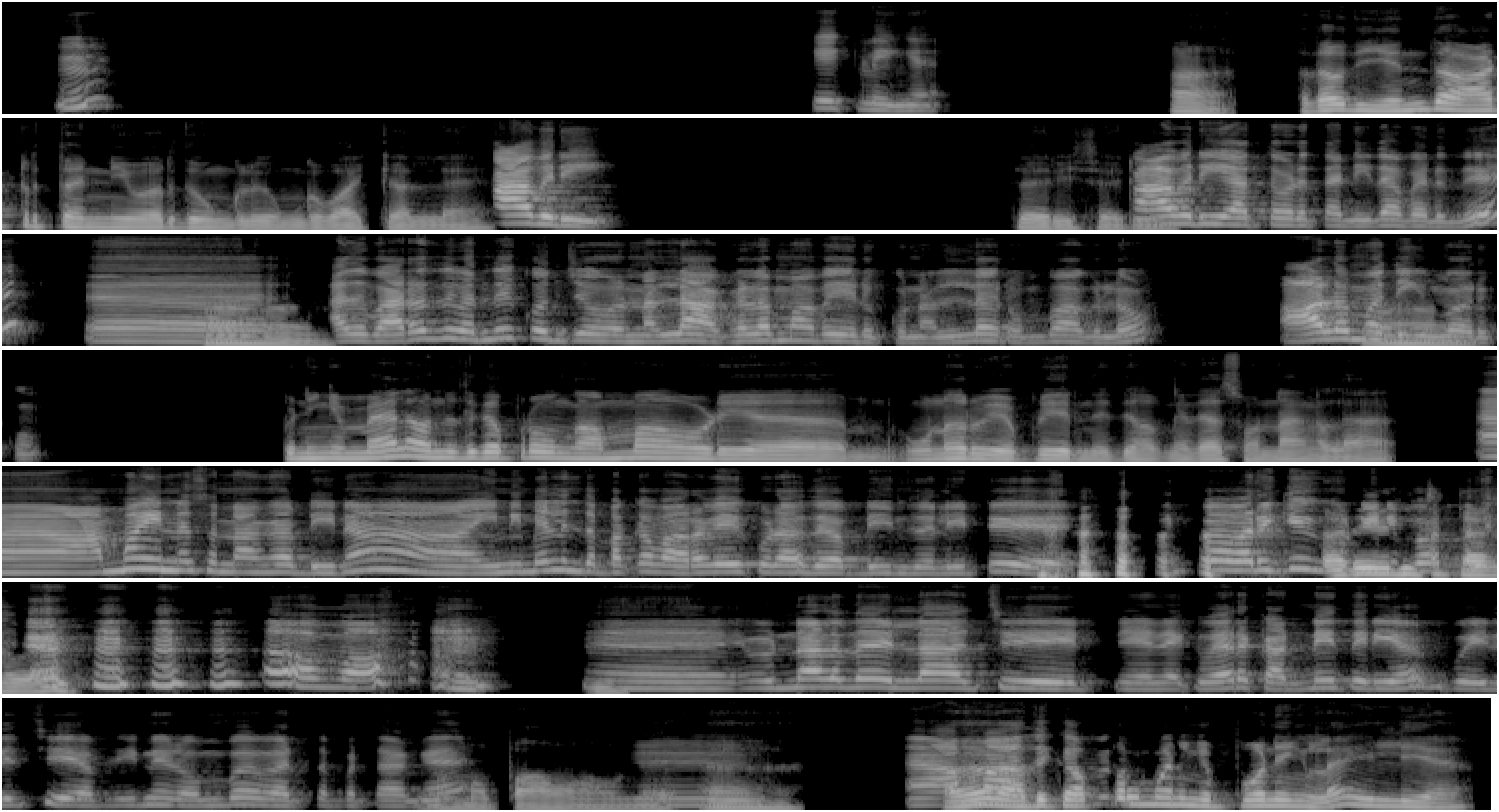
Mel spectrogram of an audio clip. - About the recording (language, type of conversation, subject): Tamil, podcast, அவசரநிலையில் ஒருவர் உங்களை காப்பாற்றிய அனுபவம் உண்டா?
- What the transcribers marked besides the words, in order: laugh; laughing while speaking: "போறதில்ல. ஆமா"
